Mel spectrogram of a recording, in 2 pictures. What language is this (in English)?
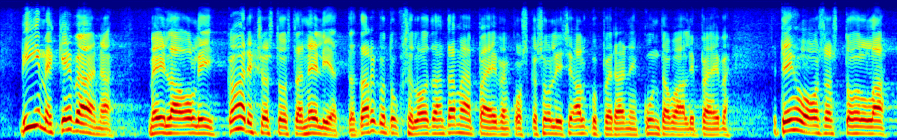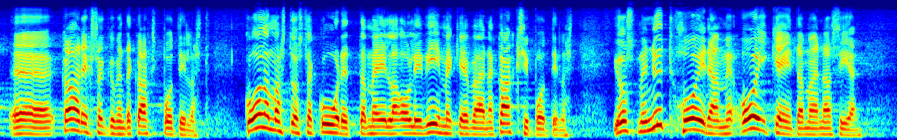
Finnish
